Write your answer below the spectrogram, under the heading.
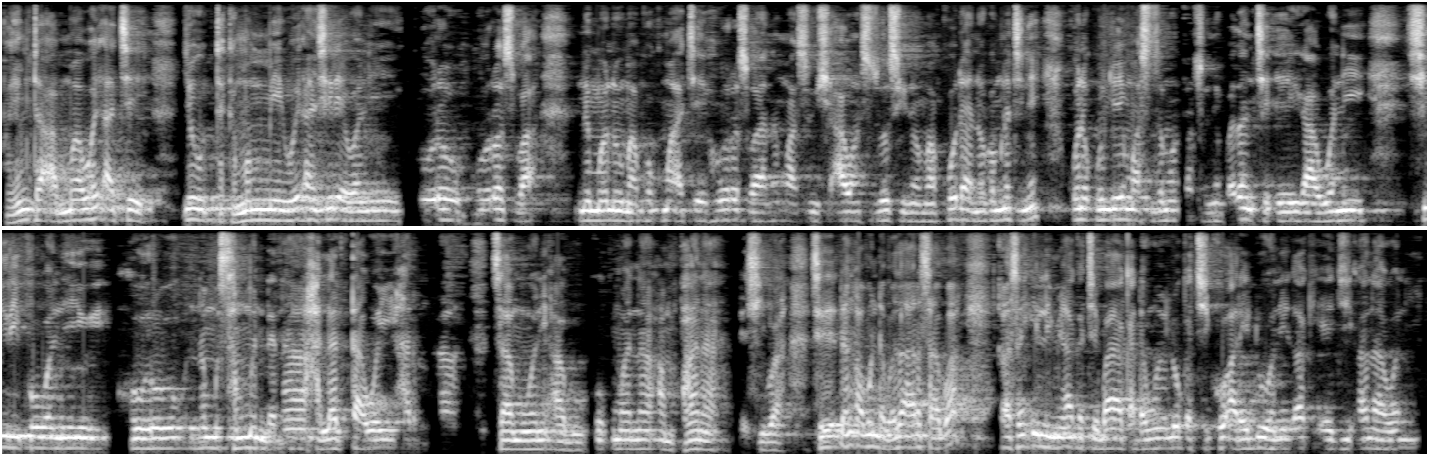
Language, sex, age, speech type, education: Hausa, male, 15-29, spontaneous, tertiary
